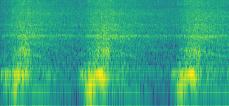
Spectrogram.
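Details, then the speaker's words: Daewoo Matiz just after an oil, filter and plug change, revved three times with the air filter not seated: a loud hollow induction roar on each blip; refitting the filter makes it quieter. "I haven't got the air filter back on properly and while I quite like the noise of that uh it is a measured amount of air going into the engine"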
